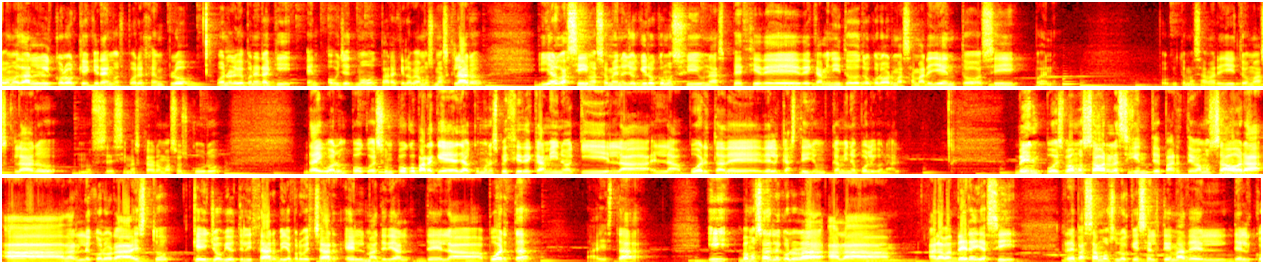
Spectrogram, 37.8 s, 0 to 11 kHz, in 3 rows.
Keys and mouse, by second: 2.8 click, 3.3 click, 25.9 right click, 28.3-30.4 drag, 31.4 right click, 32.4 right click.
